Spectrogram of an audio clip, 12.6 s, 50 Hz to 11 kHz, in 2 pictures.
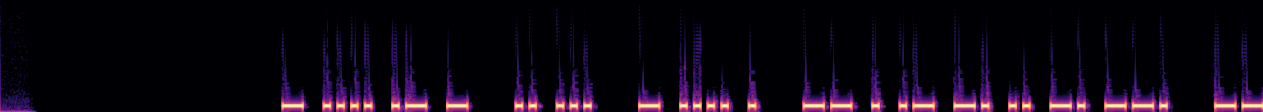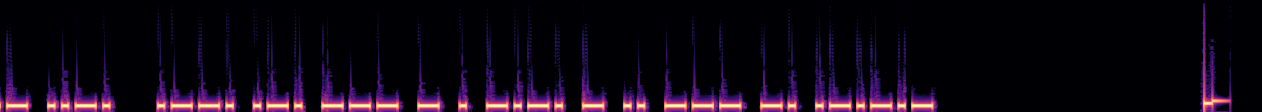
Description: Morse code, heard as a keyed tone, about 36 wpm, 700 Hz. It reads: THAT IS THE MEANING OF PROTECTION.
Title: Sentences from Top 1600 Words 35wpm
